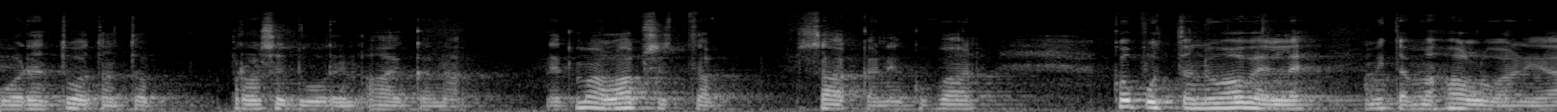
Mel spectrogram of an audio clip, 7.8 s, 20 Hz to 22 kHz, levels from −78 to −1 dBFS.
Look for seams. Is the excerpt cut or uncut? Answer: cut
